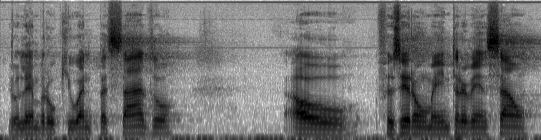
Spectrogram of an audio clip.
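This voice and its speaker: Speaking in a European Portuguese accent, a man with medium pitch uses monotone, flat intonation amid audible room echo. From Portugal. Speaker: ambassador. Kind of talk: formal conference speech. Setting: stage at conference. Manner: formal.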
